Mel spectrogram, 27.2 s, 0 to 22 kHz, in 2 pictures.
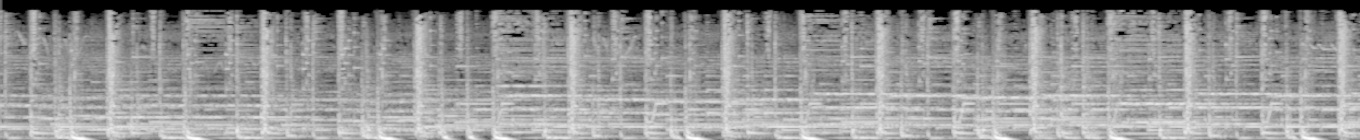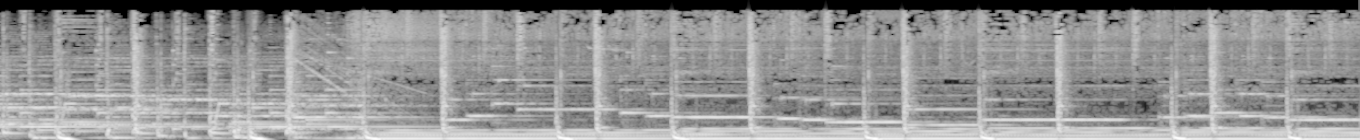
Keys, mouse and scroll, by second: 0.0-0.5 scroll down 3, 0.1 middle click, 0.6 click, 0.7 middle click, 0.9 click, 1.1 click, 2.5 middle click, 2.8 s, 3.7 middle click, 4.0 Tab, 5.0 click, 6.1 /, 6.2 middle click, 6.3 scroll up 2, 6.5 click, 7.8 middle click, 8.0 s, 9.1 click, 9.4 click, 11.0 /, 11.1-13.0 middle drag, 13.0 /, 13.2 middle click, 13.7 middle click, 14.0 Tab, 14.5 click, 14.6 alt+click, 14.7 middle click, 14.9 g, 16.1 middle click, 16.3 Tab, 16.4 middle click, 16.6 Tab, 16.8 middle click, 17.2 click, 17.6-18.6 middle drag, 18.6 click, 18.8-20.3 middle drag, 20.4 click, 20.5 right click, 21.6 click, 21.8 click, 22.1 click, 22.5 click, 22.9 click, 23.0 click, 23.2 middle click, 24.1 click, 24.4 click, 24.5 click, 24.7 right click, 24.9 click, 25.0 click, 25.2 click, 25.4 middle click, 25.6 click, 25.9 click, 26.4 click, 26.9 click, 27.1 middle click.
